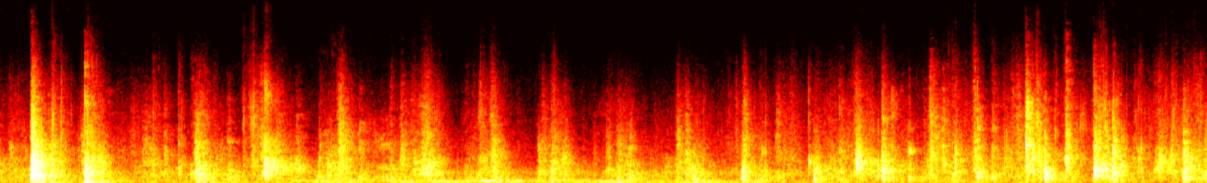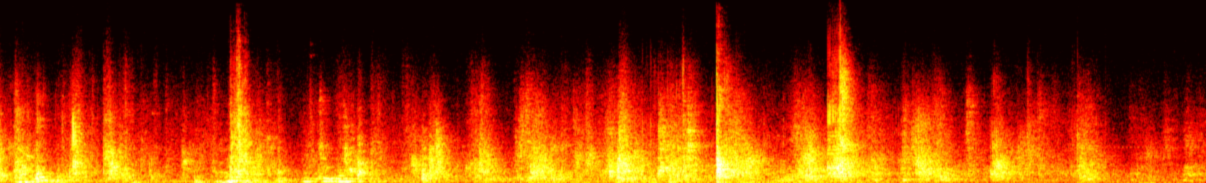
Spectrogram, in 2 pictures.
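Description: Footsteps on a gritty, debris-strewn floor in a brick tunnel, irregular, about one or two a second, with indistinct voices in the background.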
